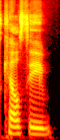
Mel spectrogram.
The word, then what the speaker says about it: Kelpsey: It's, So it's Kelsey, but the P is silent, right?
